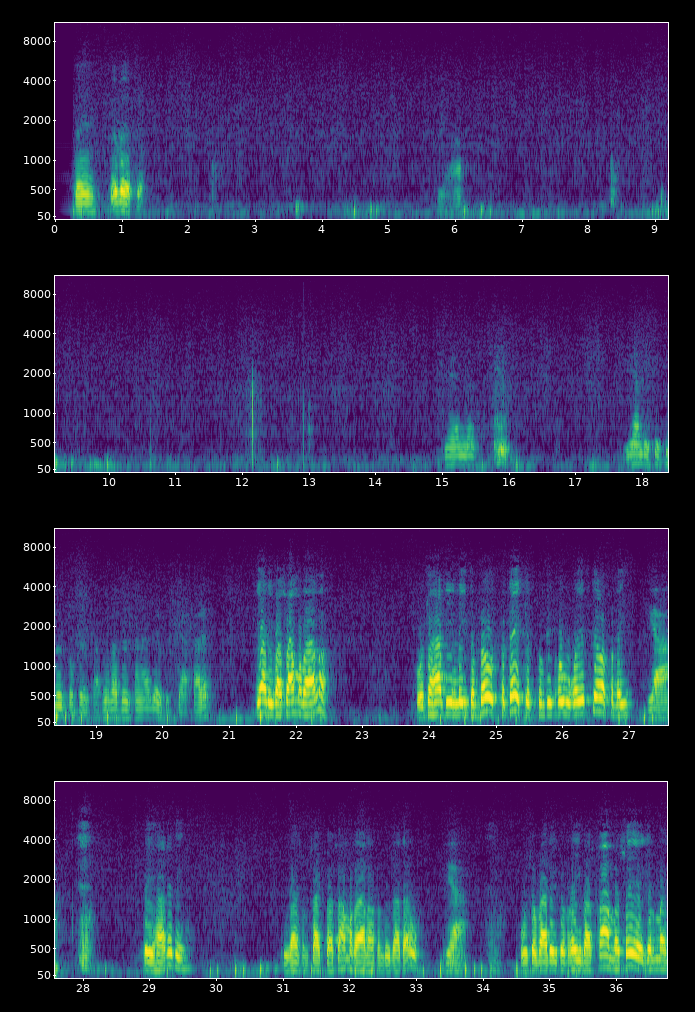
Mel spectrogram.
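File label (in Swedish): Raus Skåne, dialekter svenska sagor; Folkminnen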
